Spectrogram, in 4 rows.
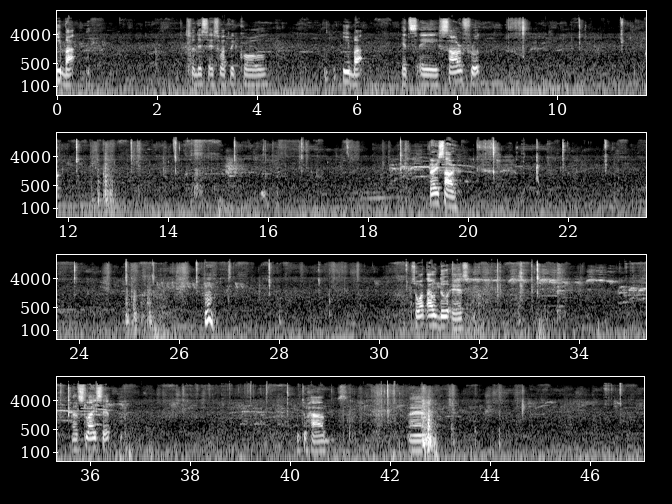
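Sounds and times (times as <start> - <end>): person chewing fruit: 8.9 - 9.5, 10.3 - 17.9, 20.1 - 30.7
birds calling with whistled notes: 25.0 - 28.2, 29.6 - 39.5, 40.6 - 47.0.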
